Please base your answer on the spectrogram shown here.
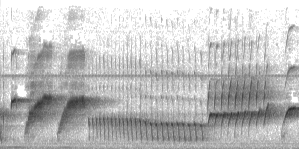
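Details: Gloster canary singing for training: two bright upward-swept notes, then a long, even low trill of rapid repeated pulses, ending in a higher, faster buzzing roll and a final sharp upswept note.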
